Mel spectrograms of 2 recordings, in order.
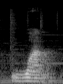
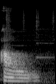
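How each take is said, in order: First: The word begins with a 'wuh' sound. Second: The word begins with a long 'oh' sound. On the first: The speaker calls it right. "It's one" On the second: The speaker calls it wrong. "It's not own"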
